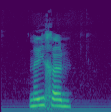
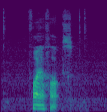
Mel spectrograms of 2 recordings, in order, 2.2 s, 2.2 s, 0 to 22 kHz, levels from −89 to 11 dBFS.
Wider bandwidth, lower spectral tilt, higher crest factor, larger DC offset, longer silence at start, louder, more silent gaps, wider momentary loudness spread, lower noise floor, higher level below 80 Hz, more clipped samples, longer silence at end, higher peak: second, 13 kHz vs 16 kHz; second, -4.5 dB/octave vs -6 dB/octave; second, 16 dB vs 22 dB; neither; about the same, 0.6 s vs 0.65 s; first, -21 LUFS vs -27 LUFS; neither; second, 9 LU vs 19 LU; second, -50 dBFS vs -64 dBFS; first, -50 dBFS vs -68 dBFS; neither; about the same, 0.8 s vs 0.75 s; first, -6 dBFS vs -10 dBFS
